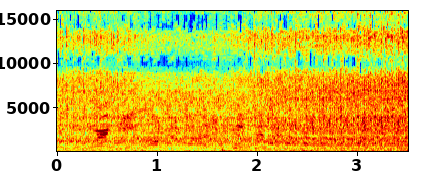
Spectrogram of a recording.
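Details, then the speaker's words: 1995 International school bus diesel, started with a little starting fluid: low steady rumble, no misses or knocks, holds an even idle once it catches. "It's all we needed. Little starting fluid. All right, let's get it home before it turns off."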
